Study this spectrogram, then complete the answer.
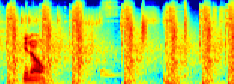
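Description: Several sharp gunshot bursts from Call of Duty: Warzone fire at an uneven rhythm, loud and close, with a voice talking over the start.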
